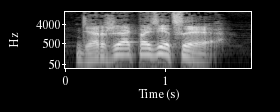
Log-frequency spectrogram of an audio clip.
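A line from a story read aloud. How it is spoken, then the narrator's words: Growled. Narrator (Russian): прорычал Свен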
